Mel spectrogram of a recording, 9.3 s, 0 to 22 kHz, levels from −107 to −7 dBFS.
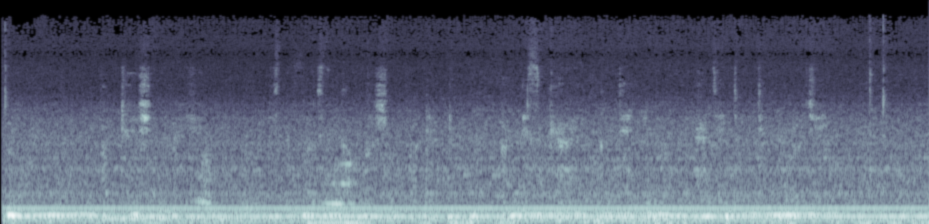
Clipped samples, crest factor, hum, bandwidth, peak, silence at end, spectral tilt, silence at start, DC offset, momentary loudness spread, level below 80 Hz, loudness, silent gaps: under 0.1%; 16 dB; none; 14.5 kHz; -8 dBFS; 0 s; -8 dB/octave; 0 s; under 0.1%; 5 LU; -32 dBFS; -24 LUFS; none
